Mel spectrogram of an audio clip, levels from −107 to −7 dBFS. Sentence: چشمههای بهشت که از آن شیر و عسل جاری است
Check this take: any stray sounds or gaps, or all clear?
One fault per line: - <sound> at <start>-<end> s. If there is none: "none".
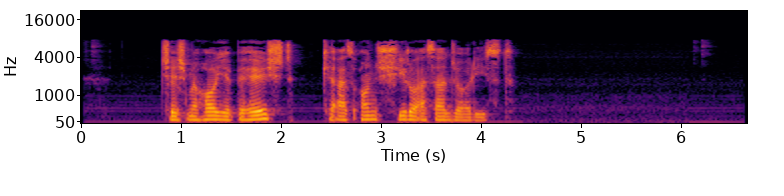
none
